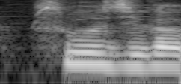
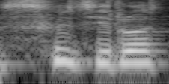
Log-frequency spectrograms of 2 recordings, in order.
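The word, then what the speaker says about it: 数字: 다 다 이렇게 표현합니다 스 역시 장음으로 만들 때 스의 두 번째 음인 우를 붙여서 장음으로 만듭니다 수지가 그렇습니다 수지는 숫자입니다 특히 수지를 스지로 짧게 발음하면 그 뜻이 달라져서 줄기라는 뜻이 된다는 점 기억하시기 바랍니다네 역시 장음으로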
